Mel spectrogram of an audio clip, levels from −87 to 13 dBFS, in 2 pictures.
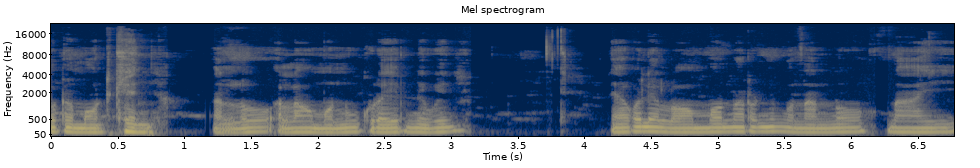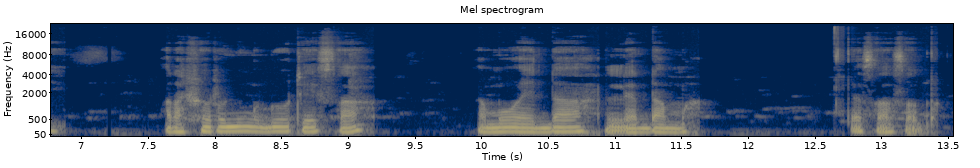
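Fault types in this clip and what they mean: Gap at a join of encoded pieces: the speech halts for about 35 ms at 1.15 and 7.19 s, 6 s apart, where separately encoded pieces meet with start delay and end padding left in. Unlike a dropout, nothing is lost, and the sound resumes where it stopped.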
